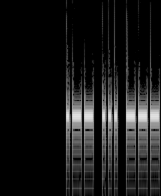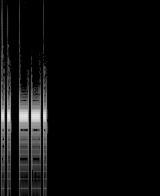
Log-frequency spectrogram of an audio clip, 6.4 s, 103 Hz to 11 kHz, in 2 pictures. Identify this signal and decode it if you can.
Morse code, heard as a keyed tone, about 21 wpm, 700 Hz. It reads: WS8G
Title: USA Call Signs - 4 Characters - Repeated 3x - 20wpm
